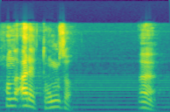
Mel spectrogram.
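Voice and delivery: ordinary delivery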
